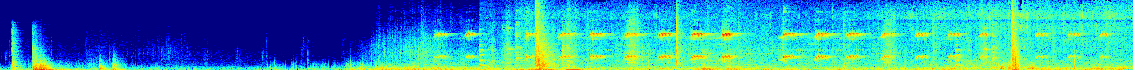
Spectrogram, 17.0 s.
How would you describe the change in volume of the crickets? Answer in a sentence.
The loudness of the crickets goes up, then down.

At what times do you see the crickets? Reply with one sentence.
The crickets can be heard from 6.3 to 16.8 s.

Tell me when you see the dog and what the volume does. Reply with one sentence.
You can't hear the dog here.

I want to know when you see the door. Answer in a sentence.
The door can be heard from 0.1 to 1.9 s, from 7.2 to 8.8 s and from 14.3 to 15.3 s.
